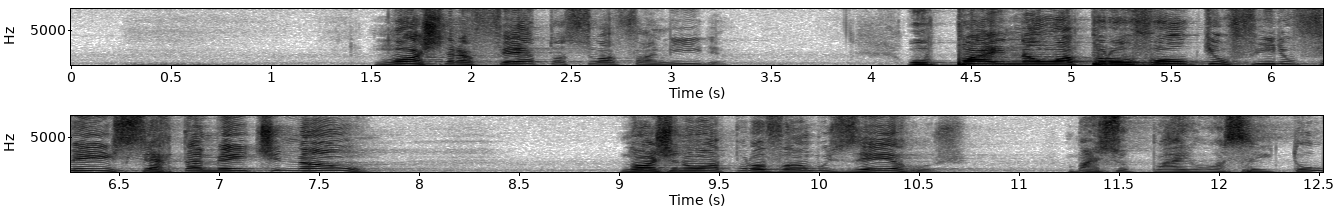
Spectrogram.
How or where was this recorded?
large echoing room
